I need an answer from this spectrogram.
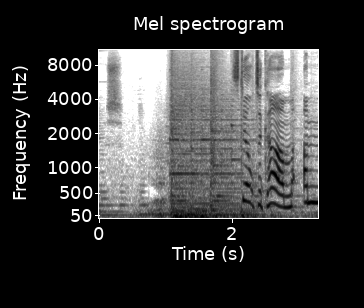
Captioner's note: graphics whooshing; exciting music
